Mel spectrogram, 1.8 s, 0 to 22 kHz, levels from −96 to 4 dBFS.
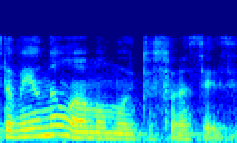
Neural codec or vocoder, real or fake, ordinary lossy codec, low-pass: none; real; none; none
